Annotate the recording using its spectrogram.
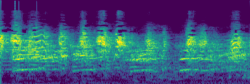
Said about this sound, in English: Oh, boy, get a load of those ducks.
